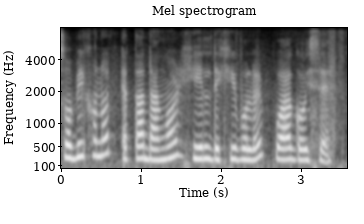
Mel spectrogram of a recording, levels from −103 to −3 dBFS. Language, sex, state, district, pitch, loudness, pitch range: Assamese, female, Assam, Kamrup Metropolitan, 250 Hz, -15 LUFS, 230-275 Hz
